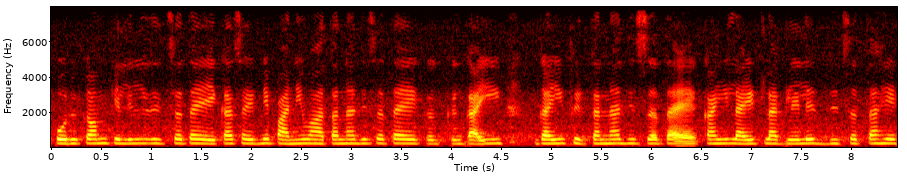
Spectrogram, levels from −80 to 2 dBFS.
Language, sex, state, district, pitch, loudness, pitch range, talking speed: Marathi, female, Maharashtra, Pune, 230 Hz, -22 LUFS, 225-235 Hz, 170 wpm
